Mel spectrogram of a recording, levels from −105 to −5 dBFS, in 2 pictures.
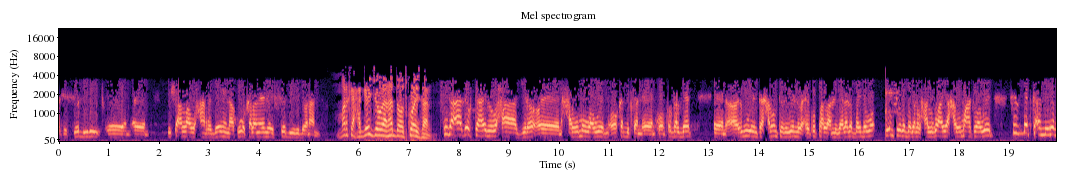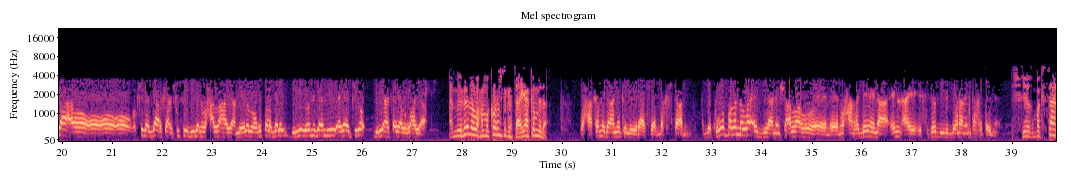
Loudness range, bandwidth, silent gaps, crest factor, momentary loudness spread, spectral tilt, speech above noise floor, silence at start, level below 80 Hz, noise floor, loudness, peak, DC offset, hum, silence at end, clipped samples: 3 LU; 4.5 kHz; none; 14 dB; 7 LU; -4.5 dB/octave; 32 dB; 0 s; -60 dBFS; -54 dBFS; -22 LUFS; -6 dBFS; under 0.1%; none; 0 s; under 0.1%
